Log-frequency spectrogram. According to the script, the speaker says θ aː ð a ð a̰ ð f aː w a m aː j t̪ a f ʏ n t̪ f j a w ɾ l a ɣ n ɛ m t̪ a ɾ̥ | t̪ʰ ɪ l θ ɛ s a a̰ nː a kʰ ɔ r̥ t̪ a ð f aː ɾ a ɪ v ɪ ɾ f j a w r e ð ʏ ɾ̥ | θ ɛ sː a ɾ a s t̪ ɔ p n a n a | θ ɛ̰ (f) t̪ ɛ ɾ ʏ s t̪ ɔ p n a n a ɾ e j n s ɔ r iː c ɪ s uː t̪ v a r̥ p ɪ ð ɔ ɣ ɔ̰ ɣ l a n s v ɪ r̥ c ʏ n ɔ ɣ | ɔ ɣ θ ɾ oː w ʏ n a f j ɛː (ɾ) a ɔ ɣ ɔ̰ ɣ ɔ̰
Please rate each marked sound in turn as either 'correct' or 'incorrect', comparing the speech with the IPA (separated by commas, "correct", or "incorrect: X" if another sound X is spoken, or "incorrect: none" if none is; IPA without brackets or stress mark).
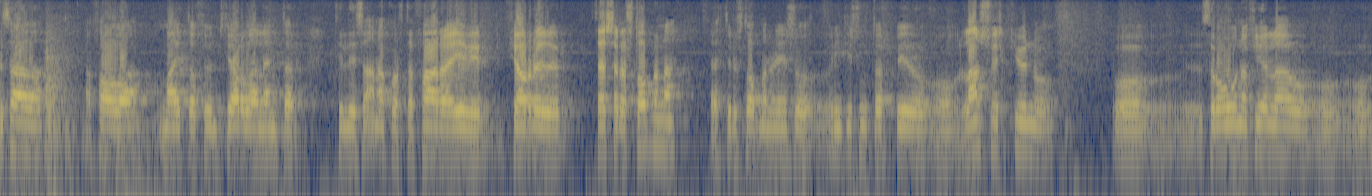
incorrect: h, incorrect: l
